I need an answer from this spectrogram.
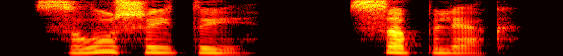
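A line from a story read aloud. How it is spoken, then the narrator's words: Completely calm. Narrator (Russian): сказал я совершенно спокойно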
